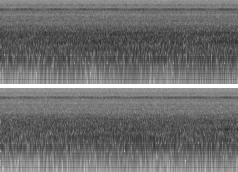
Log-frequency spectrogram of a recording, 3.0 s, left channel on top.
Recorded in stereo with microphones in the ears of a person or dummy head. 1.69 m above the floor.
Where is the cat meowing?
I don't hear a cat meowing.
